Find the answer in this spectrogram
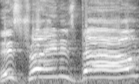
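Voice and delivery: shrill, booming, very loud, high-pitched yell. Imitating the guy with the whistle at the station, yelled out. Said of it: "when they yell it out. ... Sorry if I yelled".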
